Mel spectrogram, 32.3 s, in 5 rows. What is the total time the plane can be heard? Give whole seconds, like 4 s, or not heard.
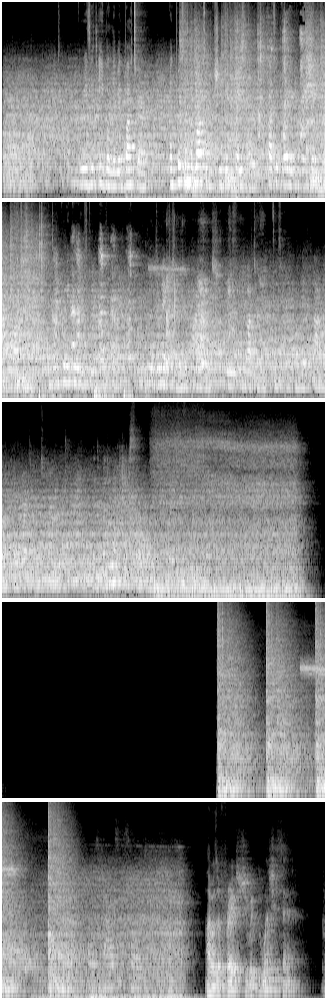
22 s.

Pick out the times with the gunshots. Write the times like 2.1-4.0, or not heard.
3.5-7.3, 23.6-27.4.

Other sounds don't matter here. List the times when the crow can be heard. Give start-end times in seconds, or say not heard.
not heard.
